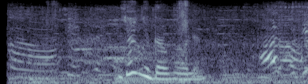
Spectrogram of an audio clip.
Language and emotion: Russian, neutral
